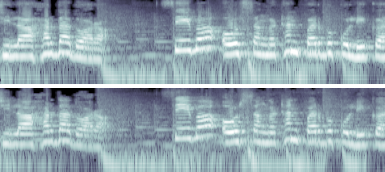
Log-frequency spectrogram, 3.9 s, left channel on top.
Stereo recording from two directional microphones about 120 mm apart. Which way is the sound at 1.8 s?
20° left (ahead or behind).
